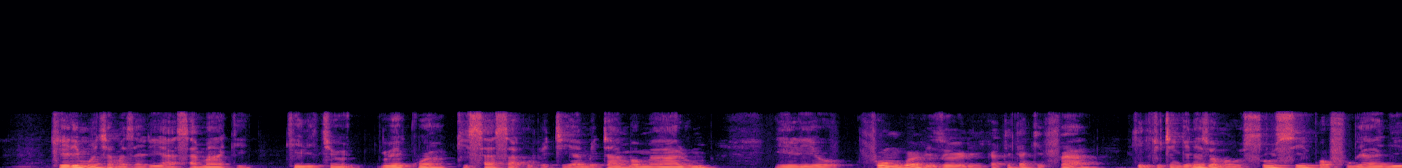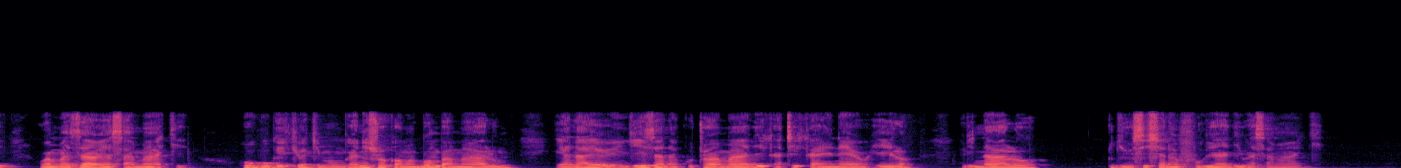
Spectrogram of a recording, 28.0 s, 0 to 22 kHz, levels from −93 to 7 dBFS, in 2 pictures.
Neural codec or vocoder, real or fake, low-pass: none; real; 7.2 kHz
